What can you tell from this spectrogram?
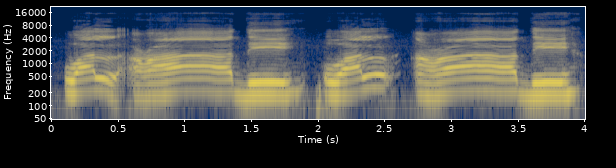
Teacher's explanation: আইনটার মধ্যে গলার মধ্যে চাপ দিলে আইনটা সহি উচ্চারণ হবে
